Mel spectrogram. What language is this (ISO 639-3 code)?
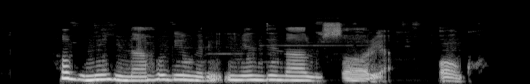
ibo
